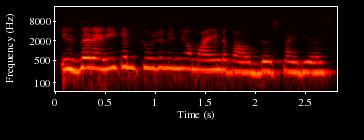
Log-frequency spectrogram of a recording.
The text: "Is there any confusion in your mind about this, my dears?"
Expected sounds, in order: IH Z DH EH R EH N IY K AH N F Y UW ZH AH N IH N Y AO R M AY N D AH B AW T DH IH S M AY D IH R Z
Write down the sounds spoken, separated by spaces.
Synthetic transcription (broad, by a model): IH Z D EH R EH N IY K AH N F Y UW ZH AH N IH N Y AO R M AY N D AH B AW T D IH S M AY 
